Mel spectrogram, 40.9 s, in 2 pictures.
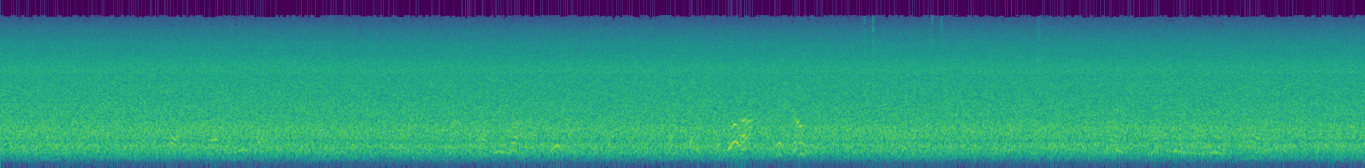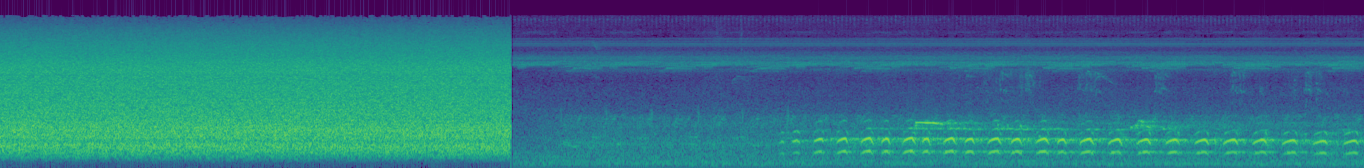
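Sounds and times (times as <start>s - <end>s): rushing stream water: 0.0s - 28.2s
bird low hooting calls: 32.2s - 40.9s.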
